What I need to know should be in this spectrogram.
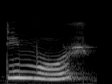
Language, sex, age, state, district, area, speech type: Nepali, female, 18-30, West Bengal, Darjeeling, rural, spontaneous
